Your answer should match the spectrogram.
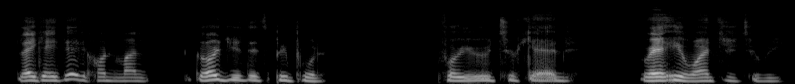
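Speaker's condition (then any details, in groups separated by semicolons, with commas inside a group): Cerebral palsy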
